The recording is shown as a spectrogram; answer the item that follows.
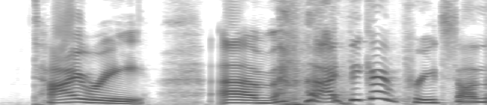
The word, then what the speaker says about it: Tyre: You pronounced it so much better. How do you say that with the T? Tyre.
